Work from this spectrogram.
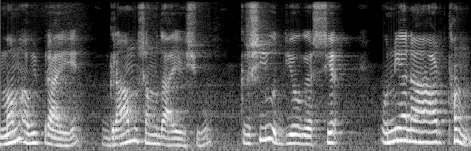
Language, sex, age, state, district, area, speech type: Sanskrit, male, 45-60, Rajasthan, Bharatpur, urban, spontaneous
